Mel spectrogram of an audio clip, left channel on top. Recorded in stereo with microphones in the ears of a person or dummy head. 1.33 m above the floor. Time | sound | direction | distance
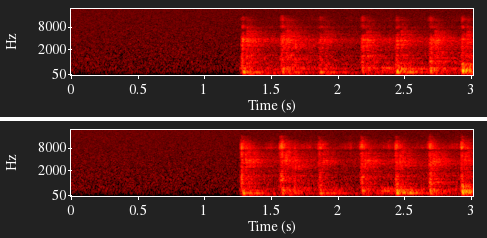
1.3 | footsteps | 70° right (ahead or behind) | 4 m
